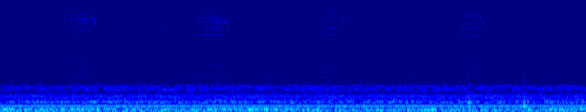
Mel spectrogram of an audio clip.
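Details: Wild barn owls in a monitored nest box, a mother grooming her chicks; five harsh breathy hisses of about half a second each, irregularly spaced, over a constant low electrical hum.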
